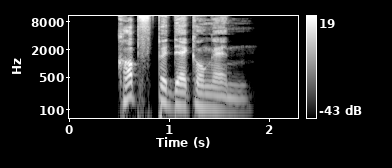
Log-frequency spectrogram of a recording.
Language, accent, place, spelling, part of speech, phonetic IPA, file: German, Germany, Berlin, Kopfbedeckungen, noun, [ˈkɔp͡fbədɛkʊŋən], De-Kopfbedeckungen.ogg
- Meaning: plural of Kopfbedeckung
